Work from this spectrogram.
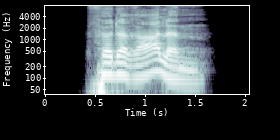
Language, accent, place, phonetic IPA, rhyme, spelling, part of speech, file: German, Germany, Berlin, [fødeˈʁaːləm], -aːləm, föderalem, adjective, De-föderalem.ogg
- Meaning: strong dative masculine/neuter singular of föderal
